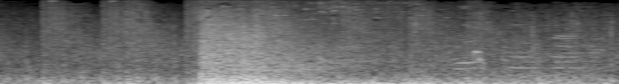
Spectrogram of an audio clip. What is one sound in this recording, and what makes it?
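A car explodes with a loud boom.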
